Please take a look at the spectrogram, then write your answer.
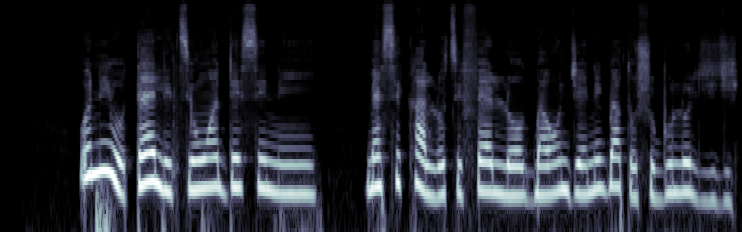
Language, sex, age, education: Yoruba, female, 15-29, tertiary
